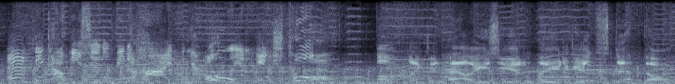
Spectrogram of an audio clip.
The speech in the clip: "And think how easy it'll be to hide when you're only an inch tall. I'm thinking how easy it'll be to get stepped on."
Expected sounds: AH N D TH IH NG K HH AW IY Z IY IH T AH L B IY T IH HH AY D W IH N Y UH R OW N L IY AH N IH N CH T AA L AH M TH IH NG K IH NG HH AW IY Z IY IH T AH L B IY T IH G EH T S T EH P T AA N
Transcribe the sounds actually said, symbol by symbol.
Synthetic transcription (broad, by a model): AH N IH TH IH NG K HH AW IY Z IY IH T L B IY T IH HH AY D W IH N Y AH R OW N L IY AH N IH N CH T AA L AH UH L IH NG K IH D HH AW IY Z IY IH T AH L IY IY T IH G EH T S T EH P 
